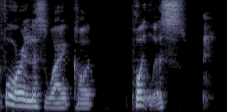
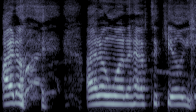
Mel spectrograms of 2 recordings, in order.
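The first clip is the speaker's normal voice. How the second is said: high, hammed-up pleading killer; mock reluctant villain; 5 semitones higher than usual. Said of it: "that's how these people sound".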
